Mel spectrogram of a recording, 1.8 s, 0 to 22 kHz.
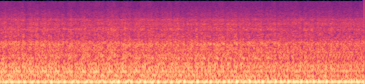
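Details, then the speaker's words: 7.3L Powerstroke diesel with 175cc/30% Unlimited Diesel injectors on Gearhead number six tune, driving at quarter to half throttle: deep, even drone with a slight pulse, no miss or knock, pulls hard. Normal light-throttle acceleration. "that's quarter throttle half throttle about half throttle there I didn't really go much more than that it it rips pretty well"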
